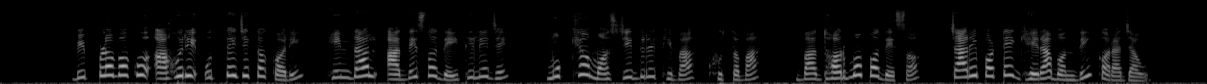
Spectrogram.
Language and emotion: Odia, neutral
